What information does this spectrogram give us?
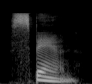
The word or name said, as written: span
